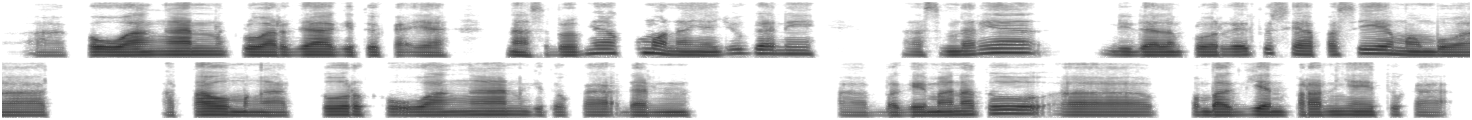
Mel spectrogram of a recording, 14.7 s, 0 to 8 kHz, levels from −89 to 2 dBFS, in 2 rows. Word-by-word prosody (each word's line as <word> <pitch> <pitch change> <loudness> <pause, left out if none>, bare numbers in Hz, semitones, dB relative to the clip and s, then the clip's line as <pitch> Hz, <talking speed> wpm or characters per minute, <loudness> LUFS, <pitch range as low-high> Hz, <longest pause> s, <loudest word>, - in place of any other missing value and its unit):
eee, 105 0 -13
keuangan 125 +3 +4
keluarga 115 +1 +3
gitu, 115 0 -2
Kak, 110 - -9
ya. 105 -1 -3 0.4
Nah, 110 - +1
sebelumnya 120 +9 -3
aku - - -56
mau 165 -6 +3
nanya 120 -1 +1
juga 165 +2 -2
nih, 150 -1 -3 0.4
eee, 120 -1 -10
sebenarnya 135 +11 -1 0.4
di 125 -3 -6
dalam 115 0 +2
keluarga 120 +1 0
itu 175 - -8
siapa 130 -3 -2
sih 165 +4 -1
yang 140 -5 +1
membuat 110 -2 0 0.6
atau 125 0 +4
mengatur 115 +3 0
keuangan 120 +2 +1
gitu, 115 -2 -9
Kak? 115 0 -5
Dan, 110 0 -1 0.7
eee, 105 -1 -11
bagaimana 115 +4 +2
tuh, 160 0 +3
eee, 115 0 -2 0.2
pembagian 120 +1 +2
perannya 120 +1 0
itu, 120 - -16
Kak? 105 -1 -10
120 Hz, 150 wpm, -23 LUFS, 115-125 Hz, 0.7 s, keuangan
